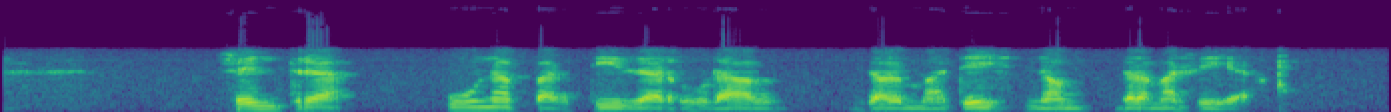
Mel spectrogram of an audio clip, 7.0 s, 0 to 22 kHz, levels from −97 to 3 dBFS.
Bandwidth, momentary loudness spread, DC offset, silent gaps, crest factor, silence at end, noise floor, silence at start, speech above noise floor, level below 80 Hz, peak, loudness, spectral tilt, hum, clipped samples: 3.9 kHz; 14 LU; under 0.1%; none; 18 dB; 0.5 s; -53 dBFS; 0.1 s; 37 dB; -60 dBFS; 0 dBFS; -17 LUFS; -8.5 dB/octave; none; under 0.1%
